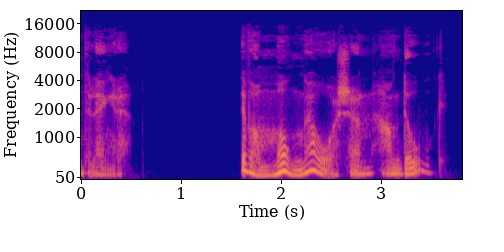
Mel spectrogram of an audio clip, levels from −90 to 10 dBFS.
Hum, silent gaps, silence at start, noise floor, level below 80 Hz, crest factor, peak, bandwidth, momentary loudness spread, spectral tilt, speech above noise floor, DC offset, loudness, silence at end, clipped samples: none; none; 0 s; -89 dBFS; -54 dBFS; 20 dB; -4 dBFS; 15 kHz; 14 LU; -5.5 dB/octave; 66 dB; under 0.1%; -23 LUFS; 0.2 s; under 0.1%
